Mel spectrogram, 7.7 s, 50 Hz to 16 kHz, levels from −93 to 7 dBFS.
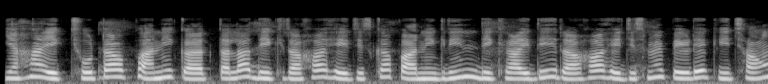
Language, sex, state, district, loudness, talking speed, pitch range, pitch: Hindi, female, Chandigarh, Chandigarh, -15 LUFS, 165 wpm, 225-275 Hz, 235 Hz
